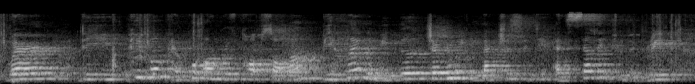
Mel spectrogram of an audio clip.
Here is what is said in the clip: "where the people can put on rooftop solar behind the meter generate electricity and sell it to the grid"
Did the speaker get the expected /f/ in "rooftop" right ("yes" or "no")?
no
